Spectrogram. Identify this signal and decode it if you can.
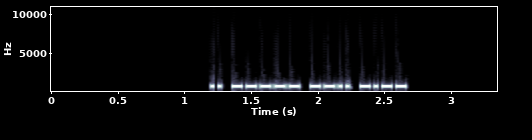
Morse code, heard as a keyed tone, about 44 wpm, 700 Hz. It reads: I0ZY
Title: DXCC-100 Call Signs - 4 Characters - Repeated 3x - 45wpm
